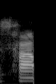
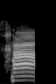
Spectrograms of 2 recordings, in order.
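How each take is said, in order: First: It begins with a plain hissing s sound. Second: It begins with a th sound between teeth. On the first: The speaker calls it wrong. "এ কিন্তু ওই ছয় আকারে সা নয়" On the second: The speaker calls it right. "এটা হলো সা"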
